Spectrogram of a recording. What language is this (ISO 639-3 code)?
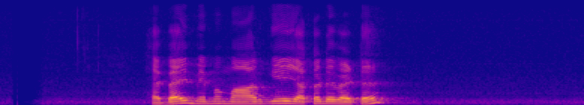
sin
